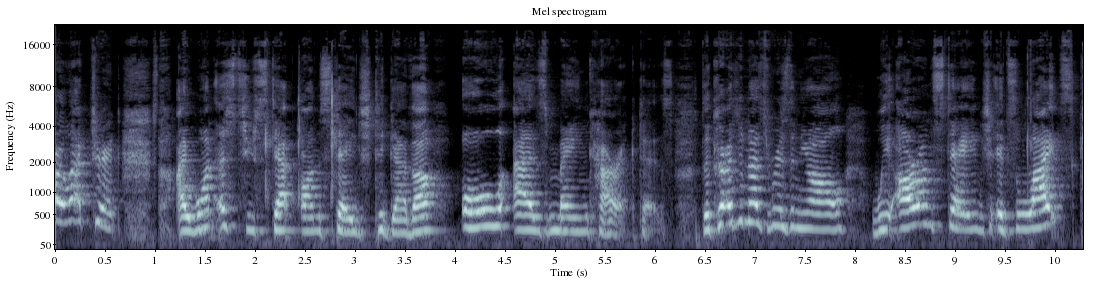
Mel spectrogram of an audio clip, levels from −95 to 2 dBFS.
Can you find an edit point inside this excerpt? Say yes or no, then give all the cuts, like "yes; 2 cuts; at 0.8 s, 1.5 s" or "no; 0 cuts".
yes; 1 cut; at 0.9 s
